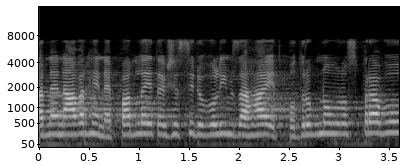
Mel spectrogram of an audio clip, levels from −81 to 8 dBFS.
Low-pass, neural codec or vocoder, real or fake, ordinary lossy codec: 7.2 kHz; none; real; AAC, 48 kbps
